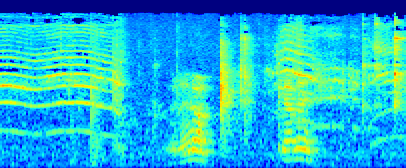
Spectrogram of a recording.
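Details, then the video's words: Morning feeding-time calls from the kittens Jugg, Anita and Ru: one long, steady, high meow, then lower wavering calls mixed with a person's voice and the clink of dishes. "Meowning Kitten Choir"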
